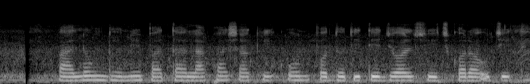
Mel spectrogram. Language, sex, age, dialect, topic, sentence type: Bengali, female, 18-24, Rajbangshi, agriculture, question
